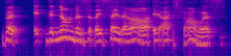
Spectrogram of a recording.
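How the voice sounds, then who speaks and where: A woman's voice: on the low side, moderate pace. A woman with a British accent giving her opinions in casual, chatty and emphatic talk.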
